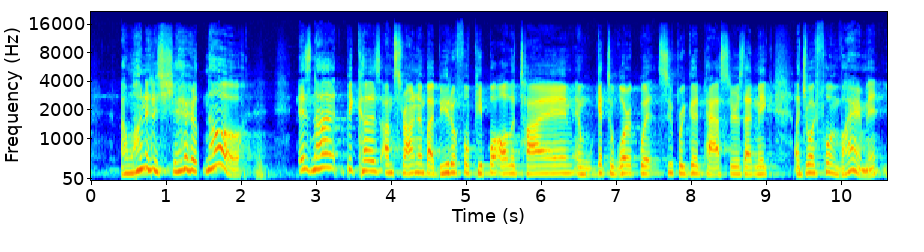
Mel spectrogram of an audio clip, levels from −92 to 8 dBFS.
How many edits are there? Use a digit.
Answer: 1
